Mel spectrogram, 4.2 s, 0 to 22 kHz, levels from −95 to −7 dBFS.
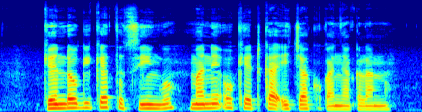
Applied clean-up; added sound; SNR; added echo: none; none; none; none.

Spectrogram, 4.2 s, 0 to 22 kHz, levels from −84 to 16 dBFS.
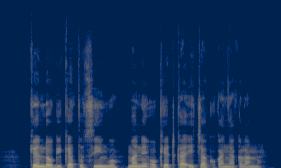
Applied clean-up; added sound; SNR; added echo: neural mask model Resemble Enhance denoiser.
